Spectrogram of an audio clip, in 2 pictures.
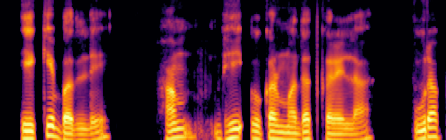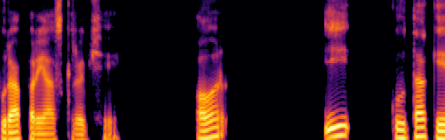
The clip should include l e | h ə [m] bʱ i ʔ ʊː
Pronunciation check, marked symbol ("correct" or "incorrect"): correct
